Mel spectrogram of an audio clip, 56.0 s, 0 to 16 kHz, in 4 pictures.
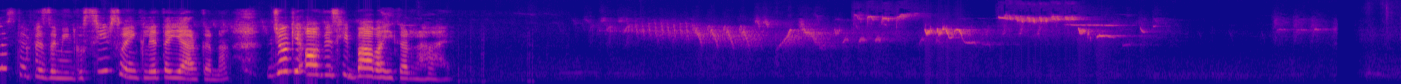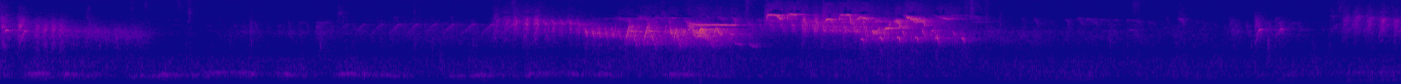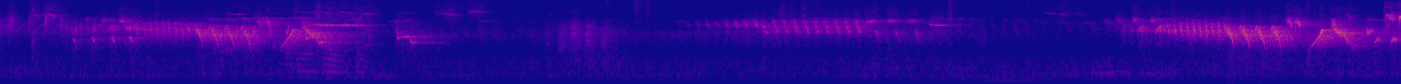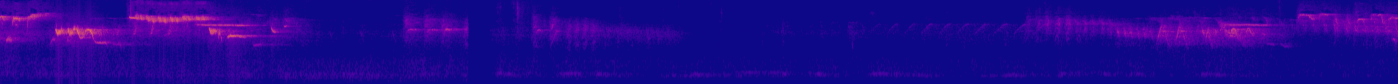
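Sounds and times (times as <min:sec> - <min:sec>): faint outdoor background noise: 0:00.0 - 0:56.0
songbird twittering trills: 0:05.8 - 0:11.7, 0:38.5 - 0:45.1.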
